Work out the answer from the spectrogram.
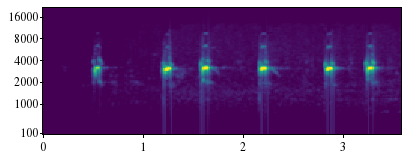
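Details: Little ringed plover at a nest during mating, egg-laying and incubation, giving short, sharp, high whistled notes, six in about three seconds at uneven intervals, each slightly falling, over a silent background.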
